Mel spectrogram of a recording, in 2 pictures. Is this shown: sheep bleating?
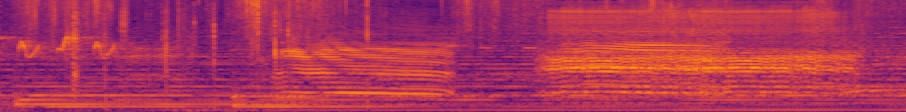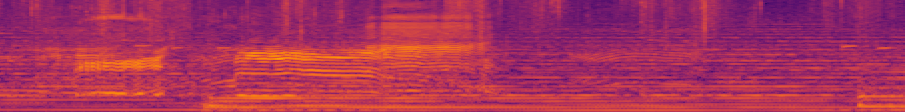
yes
